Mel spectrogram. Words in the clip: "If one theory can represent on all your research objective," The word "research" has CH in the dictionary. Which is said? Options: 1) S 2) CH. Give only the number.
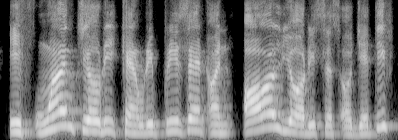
1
